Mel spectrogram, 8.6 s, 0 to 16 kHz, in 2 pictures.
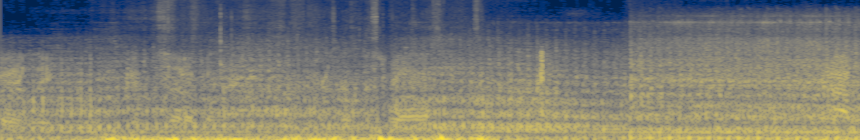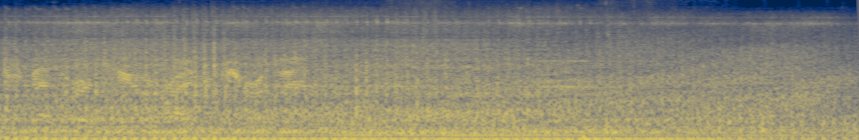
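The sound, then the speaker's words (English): Two helicopters roar steadily with a deep, rapid rotor thumping throughout as they land in two cleared landing zones about 60 meters apart; a few seconds in, the sound shifts to a brighter, hissing turbine whine layered over the continuous low drone. “And these two birds have landed, and we've cleared two adequate landing zones approximately 60 meters from one another”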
